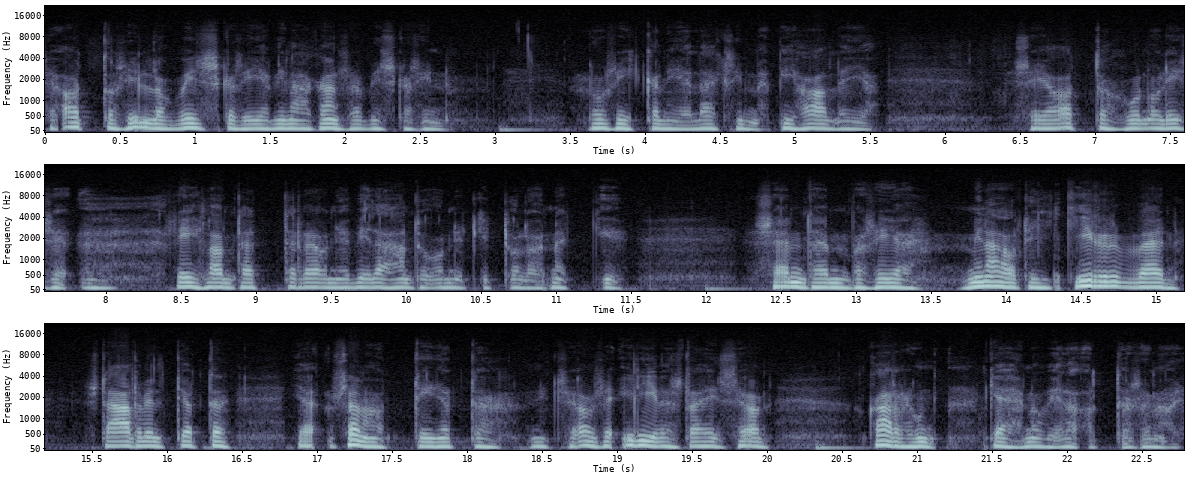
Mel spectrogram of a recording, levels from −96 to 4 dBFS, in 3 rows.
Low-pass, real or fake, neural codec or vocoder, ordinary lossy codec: 19.8 kHz; real; none; none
